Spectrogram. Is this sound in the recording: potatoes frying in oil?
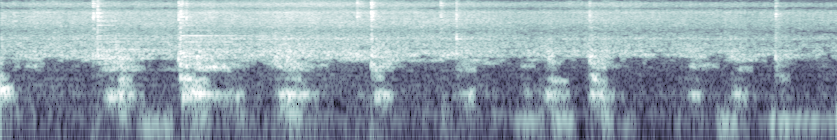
yes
